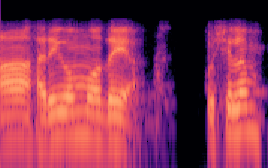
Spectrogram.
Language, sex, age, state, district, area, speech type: Sanskrit, male, 60+, Karnataka, Vijayapura, urban, conversation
